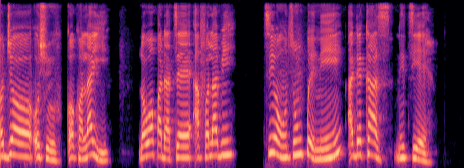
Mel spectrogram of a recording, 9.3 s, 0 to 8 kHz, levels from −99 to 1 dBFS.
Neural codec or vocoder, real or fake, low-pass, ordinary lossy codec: none; real; 7.2 kHz; none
